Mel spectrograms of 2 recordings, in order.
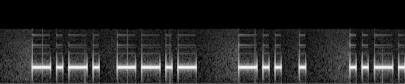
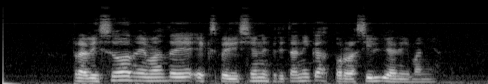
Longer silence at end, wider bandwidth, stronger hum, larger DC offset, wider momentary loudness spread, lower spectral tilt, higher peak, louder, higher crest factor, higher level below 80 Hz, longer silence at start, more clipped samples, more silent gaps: second, 0 s vs 0.55 s; second, 5.4 kHz vs 11 kHz; neither; first, 0.3% vs under 0.1%; about the same, 6 LU vs 8 LU; second, -3.5 dB/octave vs -5.5 dB/octave; about the same, 0 dBFS vs -2 dBFS; first, -7 LUFS vs -19 LUFS; second, 6 dB vs 16 dB; second, -62 dBFS vs -46 dBFS; first, 0.3 s vs 0.05 s; first, 3% vs under 0.1%; neither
